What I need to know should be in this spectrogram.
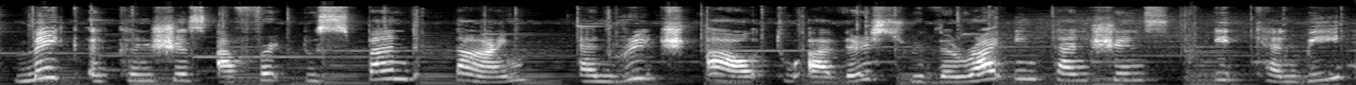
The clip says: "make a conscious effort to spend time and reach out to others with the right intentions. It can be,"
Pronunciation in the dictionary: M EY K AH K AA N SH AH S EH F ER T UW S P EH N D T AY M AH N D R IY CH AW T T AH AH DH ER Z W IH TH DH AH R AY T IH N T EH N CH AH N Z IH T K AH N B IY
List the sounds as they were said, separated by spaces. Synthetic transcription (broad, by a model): M EY K AH K AA N SH AH S EH F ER T UW S P EH N D T AY M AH N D R IY CH AW T T AH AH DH ER S W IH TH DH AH R AY T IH N T EH N SH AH N S IH T K AH N B IY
